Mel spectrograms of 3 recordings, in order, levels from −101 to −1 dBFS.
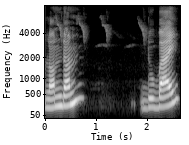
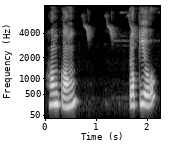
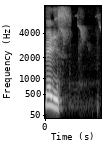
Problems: constant background noise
